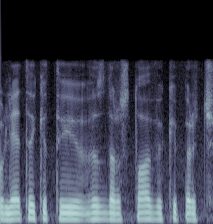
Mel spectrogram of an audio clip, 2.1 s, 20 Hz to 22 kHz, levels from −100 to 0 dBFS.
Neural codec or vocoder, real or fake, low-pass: none; real; 7.2 kHz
